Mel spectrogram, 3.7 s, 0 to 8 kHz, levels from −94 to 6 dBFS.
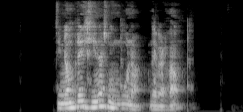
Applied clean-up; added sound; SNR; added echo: neural mask model DeepFilterNet 3.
